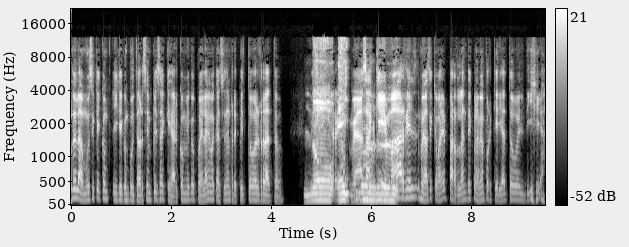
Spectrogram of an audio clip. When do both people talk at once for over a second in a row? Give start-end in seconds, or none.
4.7-6.6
